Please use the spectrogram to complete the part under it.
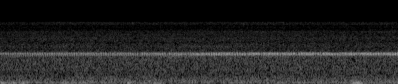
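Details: American toads chorusing in spring: a long, steady, even trill held at one pitch throughout, with faint low rumbling background noise.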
